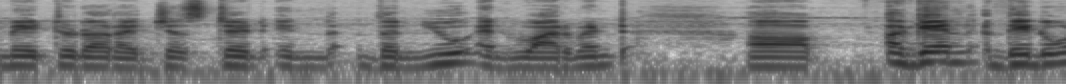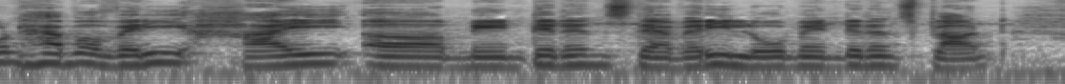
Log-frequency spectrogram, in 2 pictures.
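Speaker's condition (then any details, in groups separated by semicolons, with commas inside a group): No condition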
